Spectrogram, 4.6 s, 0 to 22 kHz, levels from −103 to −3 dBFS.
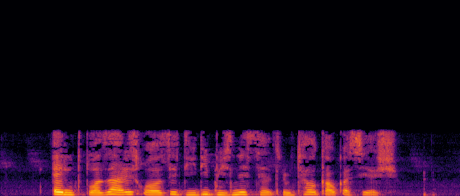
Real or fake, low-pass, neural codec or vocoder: real; 7.2 kHz; none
